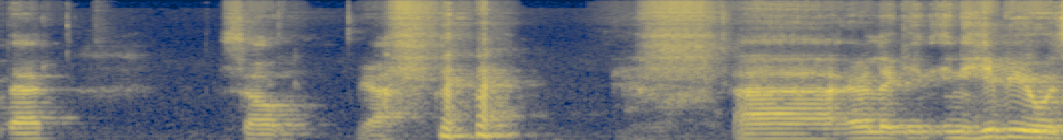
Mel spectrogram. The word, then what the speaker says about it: Ehrlich: and at guessing uh so it will be uh early yeah yeah that's how you pronounce it yeah it's early um did you ever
